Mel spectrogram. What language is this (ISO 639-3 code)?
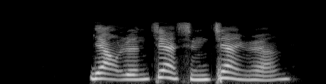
zho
